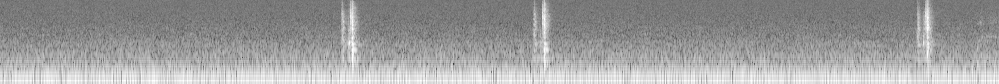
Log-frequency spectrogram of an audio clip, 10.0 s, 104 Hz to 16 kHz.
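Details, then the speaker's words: Fleetwood 660 record player changer: steady motor hum with sharp isolated clicks seconds apart; trigger fires but rest of mechanism doesn't follow, reject button operates nothing. "the triggering mechanism is triggering the rest of the mechanisms not following along the reject button isn't causing anything to operate either"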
